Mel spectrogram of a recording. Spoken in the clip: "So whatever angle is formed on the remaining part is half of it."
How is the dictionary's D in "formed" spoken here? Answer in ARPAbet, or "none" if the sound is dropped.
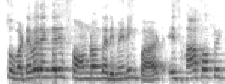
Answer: D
